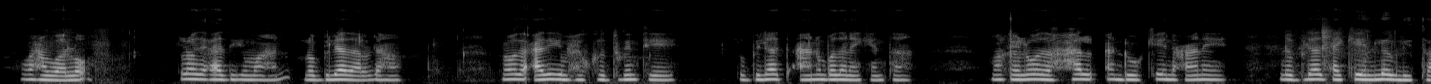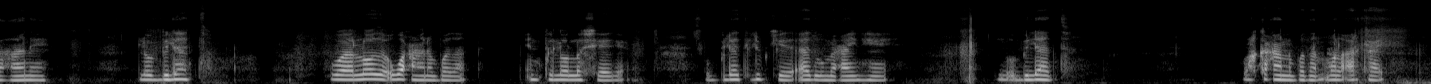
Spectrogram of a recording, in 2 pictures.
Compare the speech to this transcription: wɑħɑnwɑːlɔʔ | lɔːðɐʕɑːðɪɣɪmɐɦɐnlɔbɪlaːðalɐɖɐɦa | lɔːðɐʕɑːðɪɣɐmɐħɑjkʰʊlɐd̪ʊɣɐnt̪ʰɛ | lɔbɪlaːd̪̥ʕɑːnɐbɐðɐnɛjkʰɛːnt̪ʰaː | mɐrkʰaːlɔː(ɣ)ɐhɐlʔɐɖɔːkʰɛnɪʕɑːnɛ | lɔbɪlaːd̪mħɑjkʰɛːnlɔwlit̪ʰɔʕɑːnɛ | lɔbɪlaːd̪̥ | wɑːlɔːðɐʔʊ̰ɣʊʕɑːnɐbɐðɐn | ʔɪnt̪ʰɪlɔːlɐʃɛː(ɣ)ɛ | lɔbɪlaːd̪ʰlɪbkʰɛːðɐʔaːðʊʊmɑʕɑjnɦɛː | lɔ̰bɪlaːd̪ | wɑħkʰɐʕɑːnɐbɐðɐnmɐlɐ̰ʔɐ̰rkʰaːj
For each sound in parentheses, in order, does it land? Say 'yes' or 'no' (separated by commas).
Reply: no, yes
